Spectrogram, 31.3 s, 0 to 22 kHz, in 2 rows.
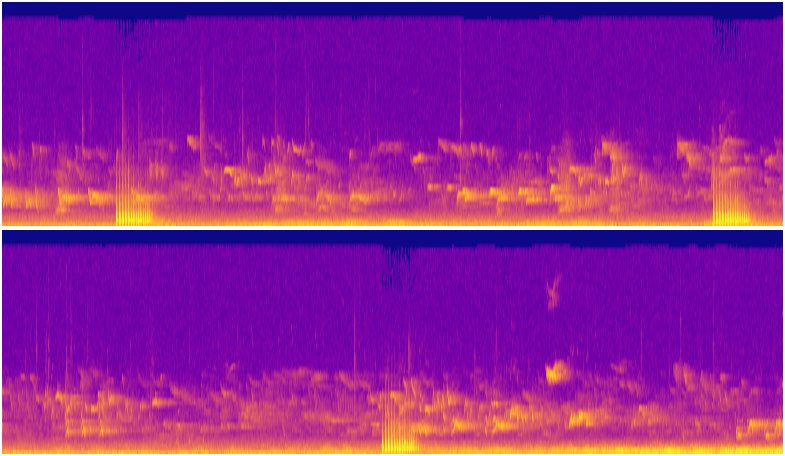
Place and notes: Warburg Nature Reserve - Greater Spotted Woodpecker drumming with a Jetplane
Just as I arrived in the car park at the reserve on a lovely clear but cold morning with mist in the vally, the woodpecker started his territorial pecking on an old dead oak branch 30feet above me.Sony M10 with Rode Videomic ProX.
